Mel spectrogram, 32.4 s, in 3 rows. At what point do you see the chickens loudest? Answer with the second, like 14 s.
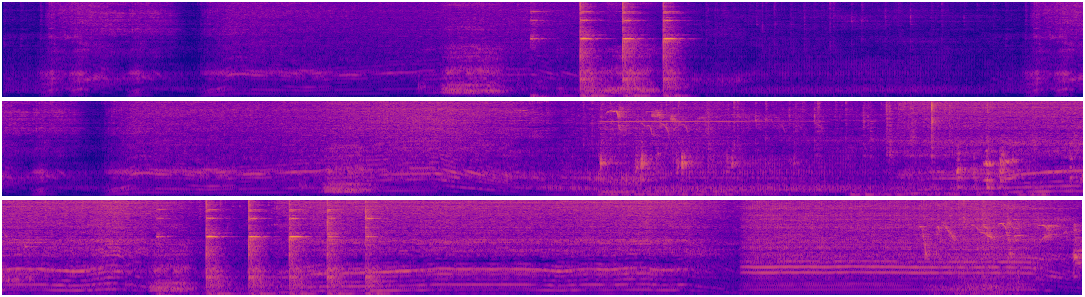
21 s.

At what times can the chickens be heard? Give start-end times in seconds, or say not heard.
16.8-21.9, 30.8-32.3.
